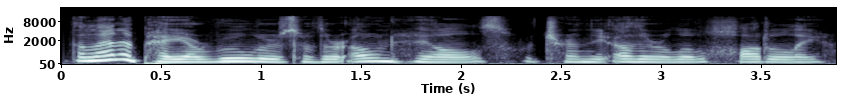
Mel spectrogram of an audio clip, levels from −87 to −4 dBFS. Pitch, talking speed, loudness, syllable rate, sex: 200 Hz, 215 wpm, -16 LUFS, 6.5 syllables/s, female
